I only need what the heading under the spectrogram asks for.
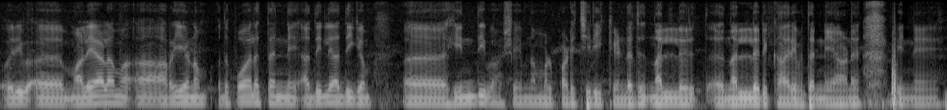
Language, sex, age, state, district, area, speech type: Malayalam, male, 18-30, Kerala, Kasaragod, urban, spontaneous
